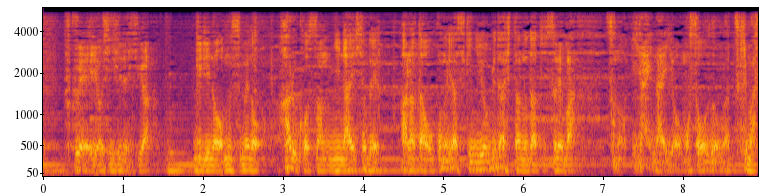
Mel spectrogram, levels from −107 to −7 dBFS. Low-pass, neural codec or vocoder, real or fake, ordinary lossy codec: 5.4 kHz; vocoder, 24 kHz, 100 mel bands, Vocos; fake; none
